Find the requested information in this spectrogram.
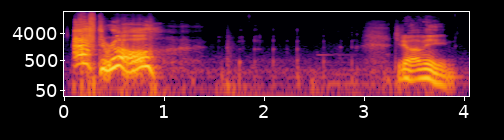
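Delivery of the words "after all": jumps way up, high and questioning; high squeaky echo. Retold or imitated. To the girl on the box, mocking high squeak. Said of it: "she thinks in her brain".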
